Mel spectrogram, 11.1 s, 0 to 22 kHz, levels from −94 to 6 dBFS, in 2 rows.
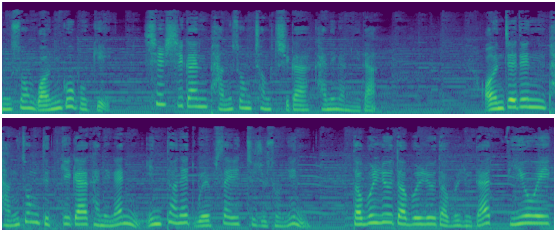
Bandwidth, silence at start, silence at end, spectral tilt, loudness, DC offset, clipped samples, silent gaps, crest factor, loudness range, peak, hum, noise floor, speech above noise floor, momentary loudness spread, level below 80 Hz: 16 kHz; 0 s; 0 s; -5 dB/octave; -24 LUFS; under 0.1%; under 0.1%; none; 18 dB; 4 LU; -6 dBFS; none; -44 dBFS; 20 dB; 14 LU; -50 dBFS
